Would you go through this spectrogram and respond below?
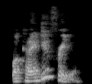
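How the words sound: The voice falls at the end. The speaker sounds confident and in control. The speaker calls it right. "on the downward inflection or a neutral inflection"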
